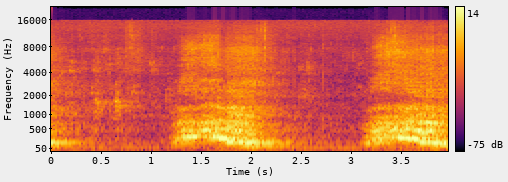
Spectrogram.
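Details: Captive Barbary lion at Olomouc Zoo giving two deep, drawn-out roaring grunts about two seconds apart. Each is a rough, moaning roar that swells and fades with a rich low resonance. A quiet pause falls between them.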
